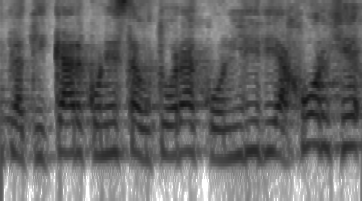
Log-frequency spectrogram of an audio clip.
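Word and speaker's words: Lídia Jorge: con esta autora, con Lidia Jorge o con Lidia Jorge, como sería la pronunciación más cercana al portugués, a su lengua original, pero bueno, en español la conocemos de muchos años como Lidia Jorge.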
